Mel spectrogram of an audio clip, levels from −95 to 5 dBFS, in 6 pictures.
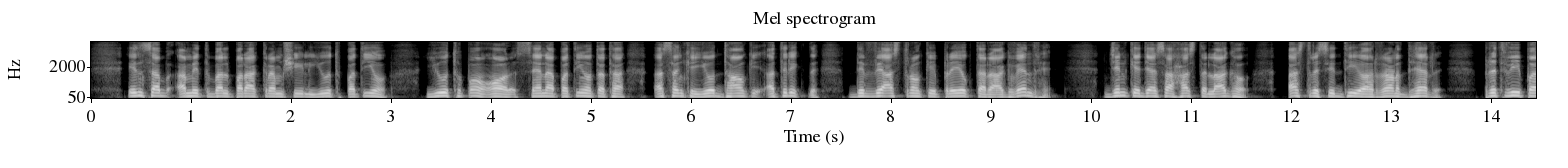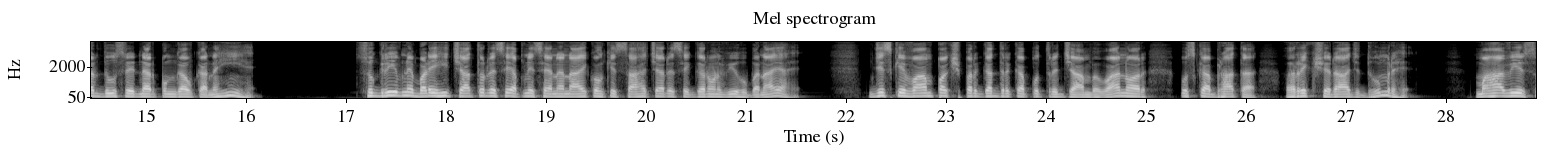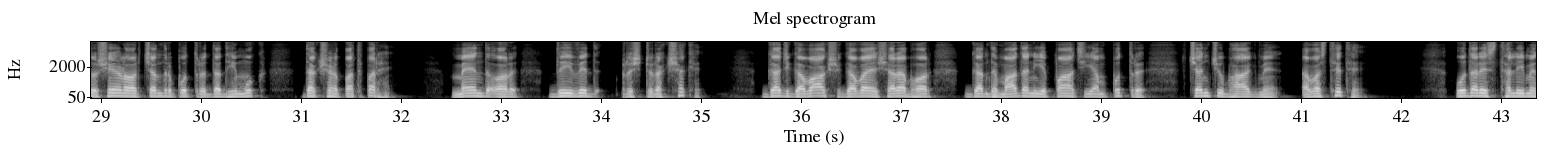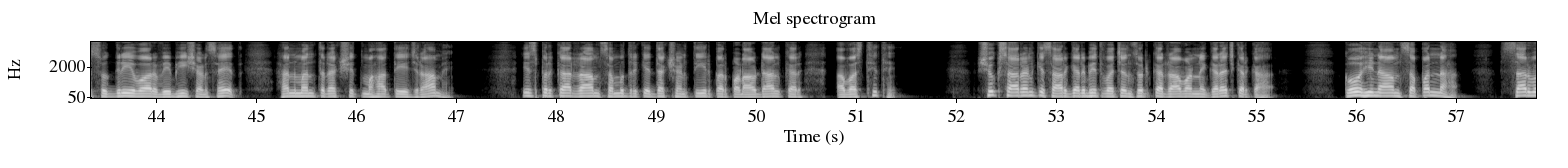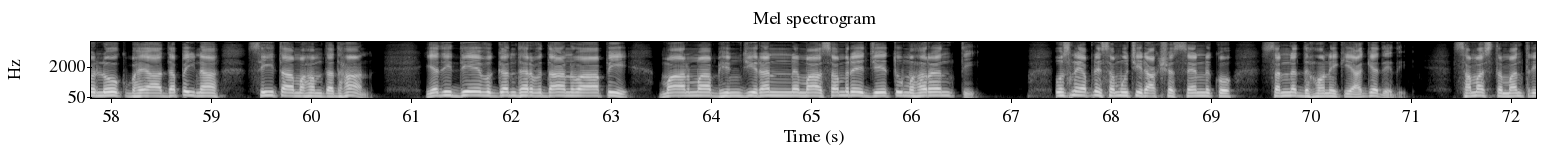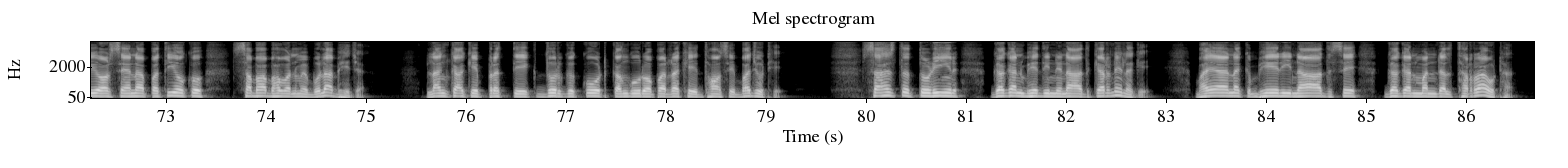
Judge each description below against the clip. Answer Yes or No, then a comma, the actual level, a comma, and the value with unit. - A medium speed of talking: Yes, average, 130 wpm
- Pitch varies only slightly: No, average, 3.3 semitones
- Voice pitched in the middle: Yes, medium, 145 Hz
